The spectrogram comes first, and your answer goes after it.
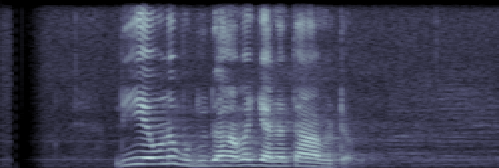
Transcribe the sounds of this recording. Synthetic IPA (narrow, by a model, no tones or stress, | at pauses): lijeunəbud̪ud̪aɦaməd͡ʒanət̪aːʋəʈə̰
